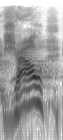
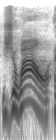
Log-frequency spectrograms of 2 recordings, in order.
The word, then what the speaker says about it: João: But I said João, and somebody said, it's not João, it's João. And I go, João? And they go, no, it's João. And I'm like, I just said that, right? So it's like João.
